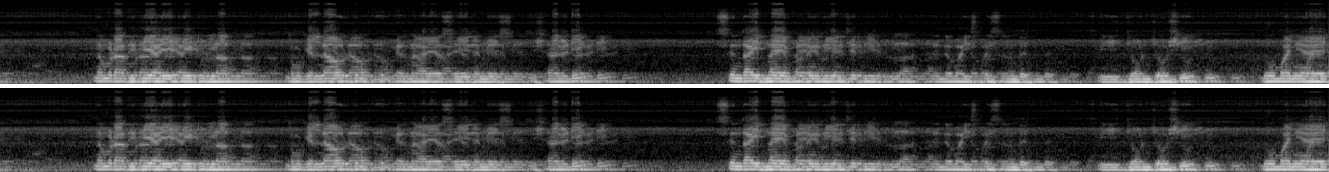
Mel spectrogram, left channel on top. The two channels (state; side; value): identical; both; correlation 1.00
